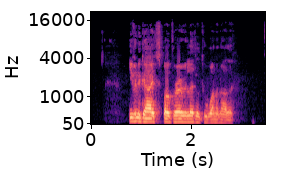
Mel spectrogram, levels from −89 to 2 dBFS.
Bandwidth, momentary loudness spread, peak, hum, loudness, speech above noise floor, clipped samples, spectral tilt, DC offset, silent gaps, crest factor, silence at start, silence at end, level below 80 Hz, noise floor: 15 kHz; 11 LU; 0 dBFS; none; -13 LUFS; 49 dB; under 0.1%; -6.5 dB/octave; under 0.1%; none; 14 dB; 0.75 s; 0.65 s; -56 dBFS; -61 dBFS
